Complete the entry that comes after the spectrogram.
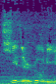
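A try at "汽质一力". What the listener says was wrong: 入 发 音 是 一 。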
